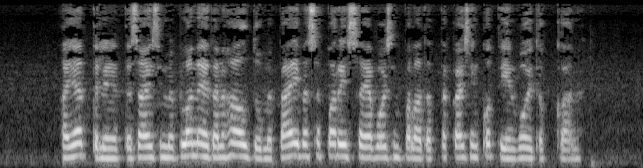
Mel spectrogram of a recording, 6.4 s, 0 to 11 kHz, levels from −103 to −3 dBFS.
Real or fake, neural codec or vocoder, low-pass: real; none; 9.9 kHz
